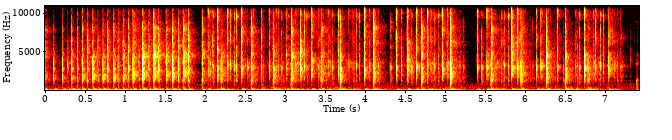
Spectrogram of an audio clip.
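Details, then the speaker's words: KBDFans TOFU TKL keyboard with Cherry MX2A Black switches and GMK Sloth keycaps: fast typing clatter with a hollow knock beneath; owner suspects the top case is impacting the aluminum plate, unconfirmed. "I think something's impacting the top plate, if I'm being real with you guys. I think that's actually what's going on, is the top case is impacting the aluminum plate."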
